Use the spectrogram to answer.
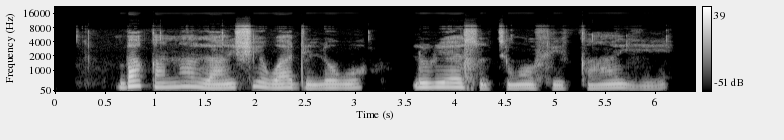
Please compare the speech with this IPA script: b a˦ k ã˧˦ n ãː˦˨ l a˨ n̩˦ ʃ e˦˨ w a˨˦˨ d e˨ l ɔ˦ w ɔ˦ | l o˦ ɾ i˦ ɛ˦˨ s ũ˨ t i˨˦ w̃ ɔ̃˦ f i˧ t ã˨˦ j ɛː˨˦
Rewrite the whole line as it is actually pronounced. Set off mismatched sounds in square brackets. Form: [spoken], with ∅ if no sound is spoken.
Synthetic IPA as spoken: b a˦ k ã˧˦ n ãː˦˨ l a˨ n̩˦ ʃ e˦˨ w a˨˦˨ d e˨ l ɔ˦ w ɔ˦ | l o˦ ɾ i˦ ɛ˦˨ s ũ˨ t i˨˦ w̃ ɔ̃˦ f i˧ [k] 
